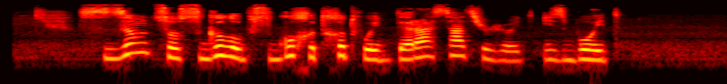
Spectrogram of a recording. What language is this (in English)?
Abkhazian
